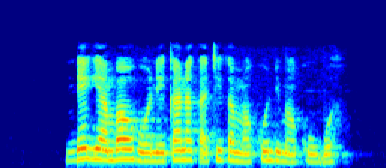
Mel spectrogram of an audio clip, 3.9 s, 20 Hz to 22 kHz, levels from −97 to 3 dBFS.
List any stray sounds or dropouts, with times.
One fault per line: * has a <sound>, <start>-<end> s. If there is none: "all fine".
all fine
